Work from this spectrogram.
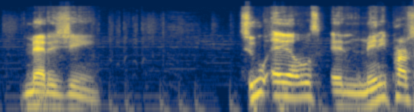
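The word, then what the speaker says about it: Medellín: Ju in which we when we have two L's together, we pronounce it as G. It happens with pojo. It's not pojo. It happens also with medin. So it's not medalene.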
